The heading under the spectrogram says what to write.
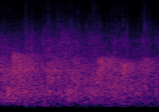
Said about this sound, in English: Clap for yourselves. Yeah, you have done really well.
